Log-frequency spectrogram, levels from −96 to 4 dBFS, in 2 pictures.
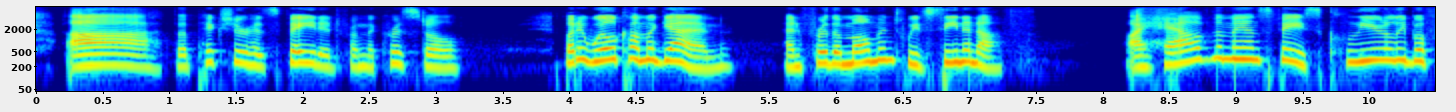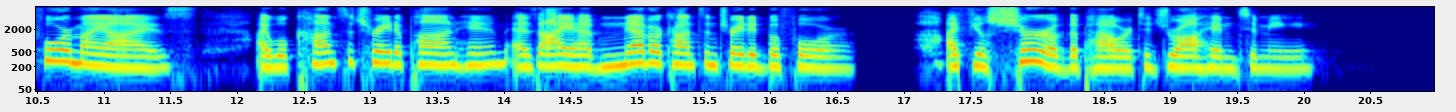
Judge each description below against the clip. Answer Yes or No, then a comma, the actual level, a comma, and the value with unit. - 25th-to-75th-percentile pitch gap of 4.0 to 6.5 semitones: Yes, average, 5.1 semitones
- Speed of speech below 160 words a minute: Yes, average, 145 wpm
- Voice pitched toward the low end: No, high, 220 Hz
